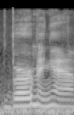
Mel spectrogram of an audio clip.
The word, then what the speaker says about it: Birmingham: How do you say that? – Birmingham. – Birmingham. Okay.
